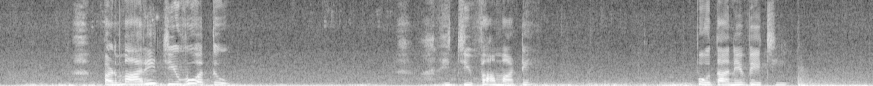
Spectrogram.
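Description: A young woman speaks tensely and emotionally, close by.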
